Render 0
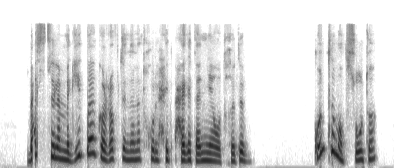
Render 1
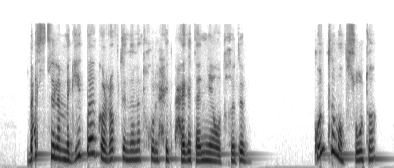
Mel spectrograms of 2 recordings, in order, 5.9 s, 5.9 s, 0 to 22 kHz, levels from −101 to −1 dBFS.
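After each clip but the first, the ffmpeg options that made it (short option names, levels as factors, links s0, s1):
-af "bandreject=f=112:t=h:w=4,bandreject=f=224:t=h:w=4,bandreject=f=336:t=h:w=4,volume=1.41"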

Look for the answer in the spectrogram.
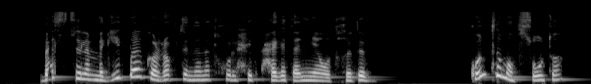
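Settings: -af "dynaudnorm=f=110:g=11:m=3.76,volume=0.668"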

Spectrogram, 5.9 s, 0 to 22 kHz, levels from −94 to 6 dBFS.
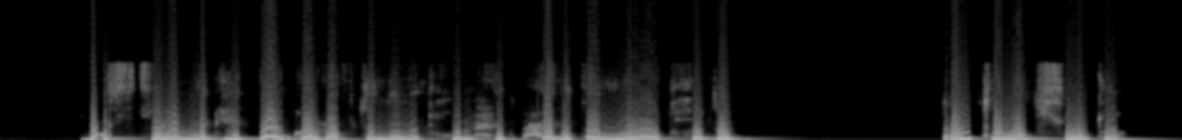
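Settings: -af "asoftclip=type=hard:threshold=0.119,volume=0.376"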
